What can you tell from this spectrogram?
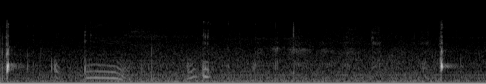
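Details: Infant hiccups during time on a Boppy pillow: two clear, brief, sharp hiccups about four seconds apart, with soft babbling and a steady background hum.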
